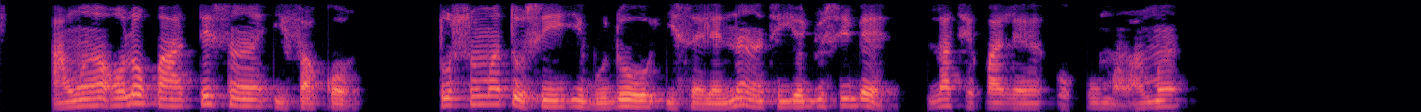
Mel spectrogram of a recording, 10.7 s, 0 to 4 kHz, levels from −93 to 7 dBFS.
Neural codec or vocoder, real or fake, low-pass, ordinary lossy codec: vocoder, 24 kHz, 100 mel bands, Vocos; fake; 3.6 kHz; none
